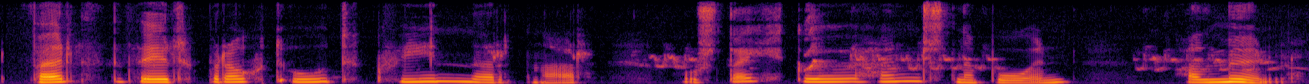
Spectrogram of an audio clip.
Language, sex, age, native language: Icelandic, female, 11, Icelandic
